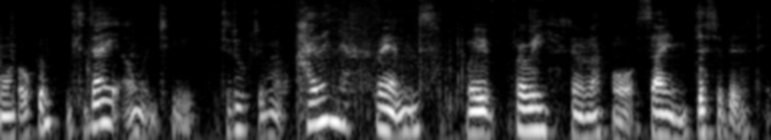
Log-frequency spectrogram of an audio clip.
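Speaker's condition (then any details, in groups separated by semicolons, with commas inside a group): Cerebral palsy, mild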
